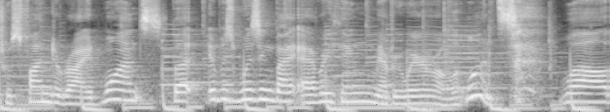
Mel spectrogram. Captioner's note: chuckle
